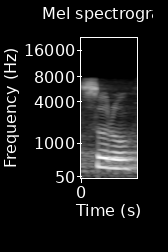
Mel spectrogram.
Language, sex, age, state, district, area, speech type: Hindi, female, 18-30, Bihar, Vaishali, rural, read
